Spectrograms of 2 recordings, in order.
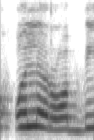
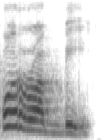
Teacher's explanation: तो यहाँ पे हम इसको कुल रब्बी नहीं पढ़ेंगे, इसको हम पढ़ेंगे कुर रब्बी। क्यों, लाम जाके इसमें रॉ में मर्ज हो जाएगा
